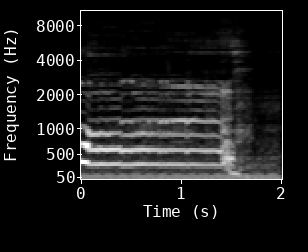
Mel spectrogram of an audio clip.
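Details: Steady, level howl from a Husky, held evenly for about a second and a half, then ending in a short downward yelp, in a quiet indoor setting.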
